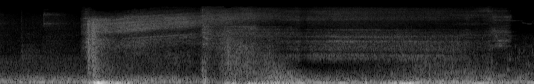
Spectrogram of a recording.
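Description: Water splashes and bubbles.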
